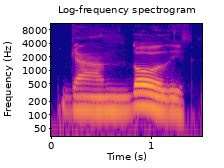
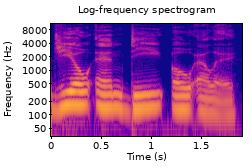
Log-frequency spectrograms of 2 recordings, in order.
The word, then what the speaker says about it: Gondola: G O N D O L A. Pizza. G O N D O L A Gondola. Gondola. Gondola pizza.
